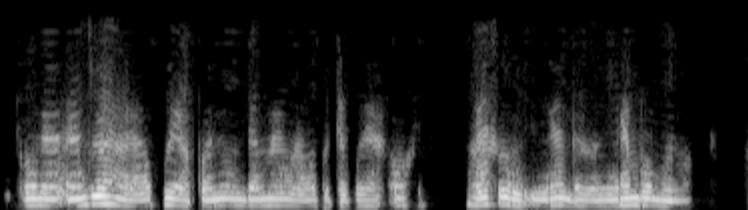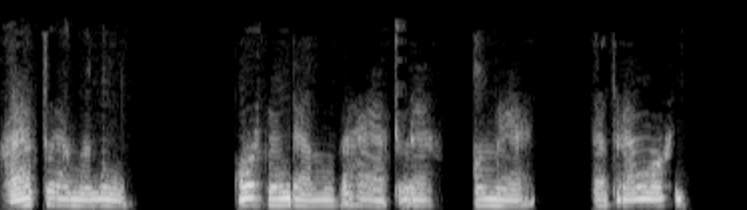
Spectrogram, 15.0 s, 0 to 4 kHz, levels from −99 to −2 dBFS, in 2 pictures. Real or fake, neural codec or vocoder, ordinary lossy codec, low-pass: fake; codec, 44.1 kHz, 1.7 kbps, Pupu-Codec; MP3, 24 kbps; 3.6 kHz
